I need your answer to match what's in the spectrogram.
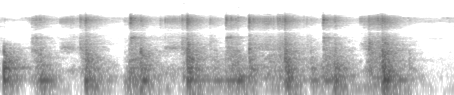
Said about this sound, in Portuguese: Encostei na rede, a porta foi pro lado, fez uma zoadinha para dizer que tem a palavra paz desenhada na parede ou na porta, sei lá.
